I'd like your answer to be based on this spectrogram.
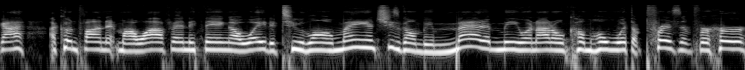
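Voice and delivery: put-on heavy Texas accent, broad vowels, laid on thick. Retelling a stranger overheard at the airport, the speaker does a thick Texan accent. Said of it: "he's got his thick Texan accent".

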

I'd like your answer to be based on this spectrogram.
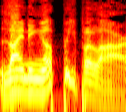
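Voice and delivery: wise, ancient alien creature voice. Chatting about Dean's musical, doing a Yoda impersonation. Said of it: "That's my Yoda impersonation".

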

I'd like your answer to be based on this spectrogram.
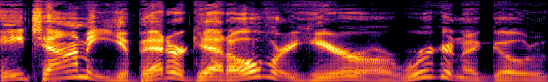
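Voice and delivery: generic swooping nerdy Yankee voice. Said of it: "it's a nerdy, Yankee kind of voice".

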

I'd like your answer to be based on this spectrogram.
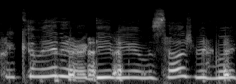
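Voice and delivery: badly faked woman's voice, pitched very high. Teasing the other man about being scared of Susan, bad fake Susan voice. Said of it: "that's the worst woman's voice I've ever heard".

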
